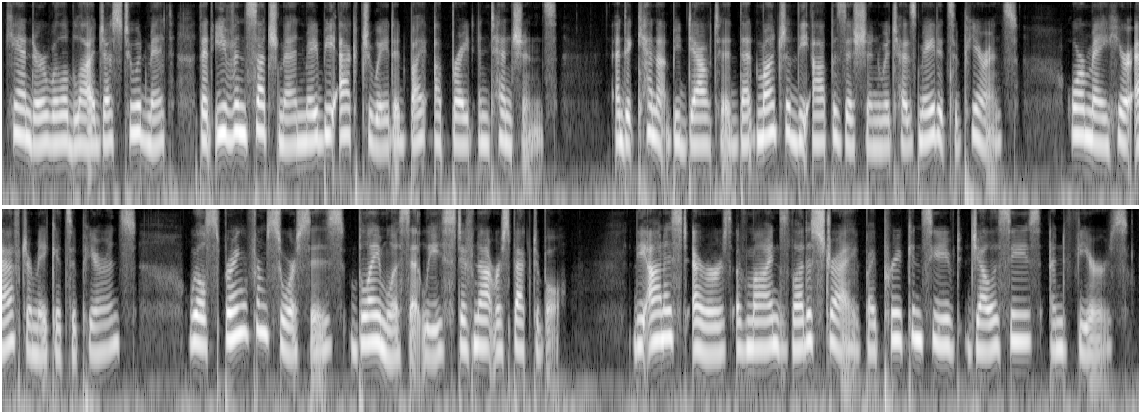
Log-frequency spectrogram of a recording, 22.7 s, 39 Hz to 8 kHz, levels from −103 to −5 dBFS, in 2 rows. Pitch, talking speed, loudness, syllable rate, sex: 215 Hz, 155 wpm, -19 LUFS, 4.8 syllables/s, female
